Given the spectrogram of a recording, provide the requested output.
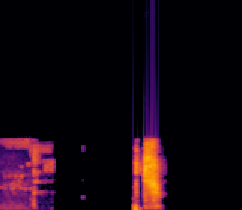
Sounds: Sneeze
